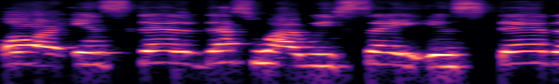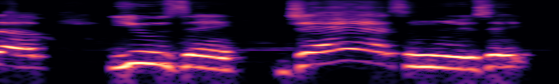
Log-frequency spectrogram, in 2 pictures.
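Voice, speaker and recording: Husky animated woman coaching speakers. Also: fairly high pitch, slow pace, soft background music, low-quality recording. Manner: animated, demonstrates delivery with hype voices and whispers. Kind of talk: training workshop talk.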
